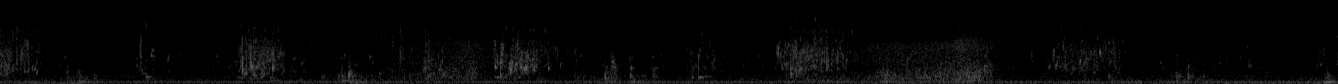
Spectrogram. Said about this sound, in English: You resume rowing to the small island. Which is getting closer now.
